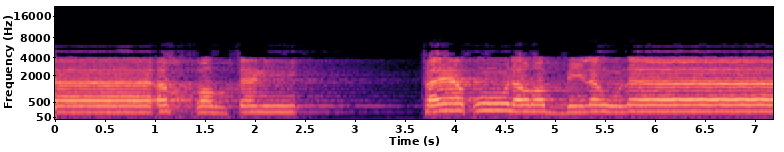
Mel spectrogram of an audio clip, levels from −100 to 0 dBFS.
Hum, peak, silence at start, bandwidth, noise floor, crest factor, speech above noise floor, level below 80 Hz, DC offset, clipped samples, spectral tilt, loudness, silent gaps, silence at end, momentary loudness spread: none; -6 dBFS; 0 s; 6.2 kHz; -62 dBFS; 16 dB; 40 dB; -64 dBFS; under 0.1%; under 0.1%; -2 dB/octave; -22 LUFS; none; 0 s; 10 LU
